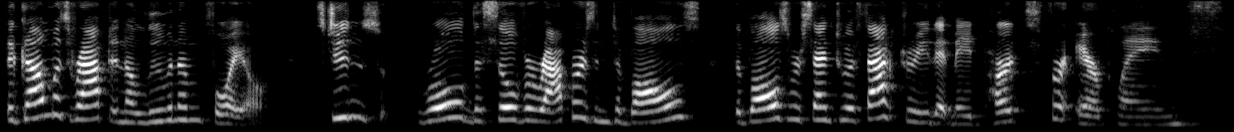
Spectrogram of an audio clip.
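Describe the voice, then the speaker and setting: Woman reading a kids book out loud, really high voice, expressive n deliberate phrasing. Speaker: reader of a children's book. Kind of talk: read-aloud storybook narration.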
